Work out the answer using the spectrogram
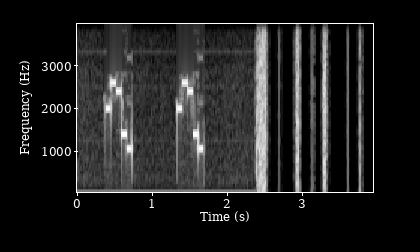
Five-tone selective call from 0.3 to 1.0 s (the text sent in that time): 88041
